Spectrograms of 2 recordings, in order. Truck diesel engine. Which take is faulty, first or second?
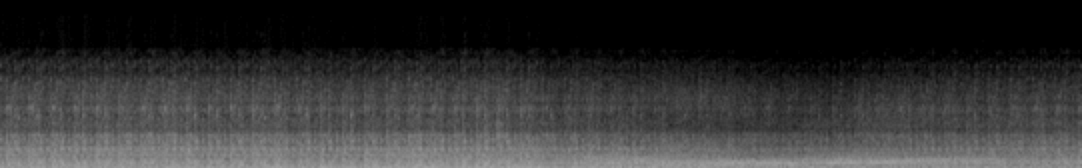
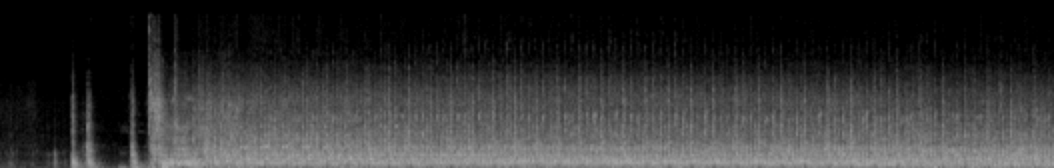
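second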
